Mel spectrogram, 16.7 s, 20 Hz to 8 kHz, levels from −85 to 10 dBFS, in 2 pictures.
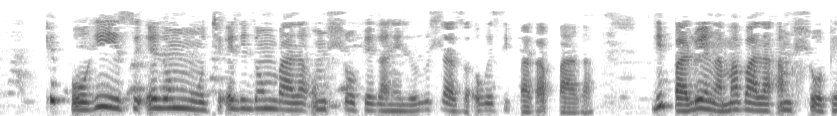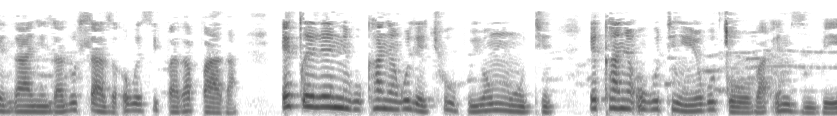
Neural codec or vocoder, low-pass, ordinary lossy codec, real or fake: none; 7.2 kHz; MP3, 24 kbps; real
